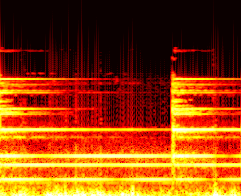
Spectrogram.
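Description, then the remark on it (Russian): A bright church bell rings with long sustained shimmering overtones, struck again partway through so the tone blooms freshly, over a low rumbling background. “Есть колокол яркий, с таким светлым, летящим, радостным тембром.”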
